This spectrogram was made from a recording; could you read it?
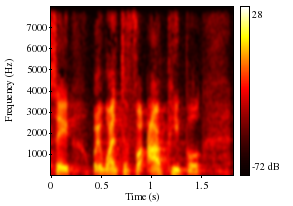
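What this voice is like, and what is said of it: Put-on Chinese accent. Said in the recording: “That was a Chinese accent.”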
